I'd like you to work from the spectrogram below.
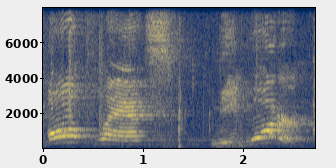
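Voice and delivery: all plants need water said slowly, water landing heavy; slow stressed line. Shown as a demonstration. Teacher cueing the helper with water slowly. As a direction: draw it out and hit water as a cue. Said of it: "every time I say the word water".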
